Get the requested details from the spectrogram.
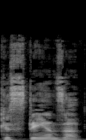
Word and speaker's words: Costanza: George Costanza.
